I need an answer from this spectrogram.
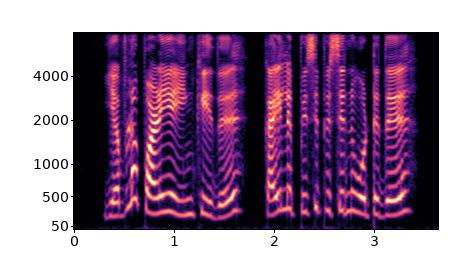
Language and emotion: Tamil, disgusted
